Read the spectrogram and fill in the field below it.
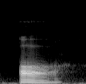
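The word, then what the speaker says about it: ㅓ: So the key difference between these two is that when you pronounce this one, you have smaller circle of your lips. So you have O compared to this, and this is Aw.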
